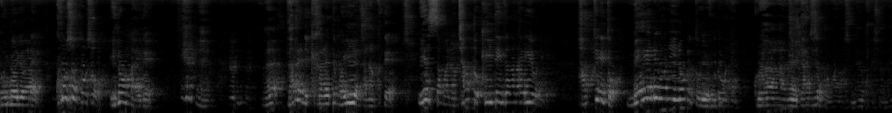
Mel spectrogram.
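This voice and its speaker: Here a pastor with a high-pitched, dark-toned voice preaches conversationally in a church sanctuary, regularly putting questions to the congregation. He is far from the mic, and the hall is very echoey.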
